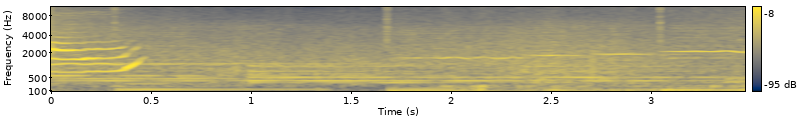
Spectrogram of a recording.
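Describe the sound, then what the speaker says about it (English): A cat meows once, short and rising, in the video game Chocobo's Mystery Dungeon, over quiet steady background music with soft low tones. "What's up, cat?"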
